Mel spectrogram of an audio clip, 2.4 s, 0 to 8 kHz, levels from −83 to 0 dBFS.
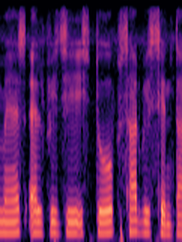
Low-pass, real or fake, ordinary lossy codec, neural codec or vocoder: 7.2 kHz; real; none; none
